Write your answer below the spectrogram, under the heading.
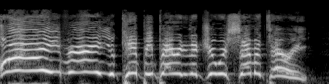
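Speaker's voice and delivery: mock very high seagull screech, name drawn out. Retelling how an aunt reacted on seeing a tattoo: Aunt Minna's seagull scream. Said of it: "she screams like a seagull".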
